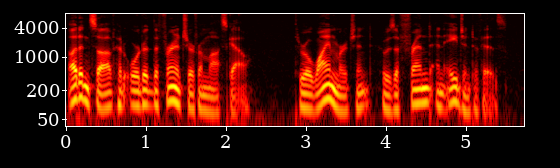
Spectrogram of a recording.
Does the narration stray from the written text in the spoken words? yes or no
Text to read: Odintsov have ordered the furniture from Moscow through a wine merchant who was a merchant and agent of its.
yes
